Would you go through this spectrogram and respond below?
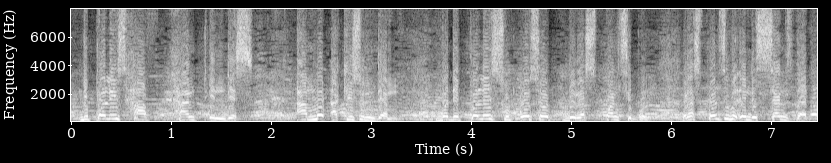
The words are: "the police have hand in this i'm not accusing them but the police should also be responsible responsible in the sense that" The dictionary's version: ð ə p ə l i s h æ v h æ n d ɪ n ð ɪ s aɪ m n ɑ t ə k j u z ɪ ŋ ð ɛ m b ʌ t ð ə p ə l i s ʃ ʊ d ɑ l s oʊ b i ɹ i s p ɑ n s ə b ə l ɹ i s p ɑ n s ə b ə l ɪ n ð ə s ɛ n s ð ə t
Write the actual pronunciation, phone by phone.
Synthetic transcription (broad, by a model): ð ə p ə l i s h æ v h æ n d ɪ n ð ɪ s aɪ m n ɑ t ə k j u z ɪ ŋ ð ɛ m b ʌ t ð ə p ə l i s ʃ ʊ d ɑ l s oʊ b i ɹ i s p ɑ n s ə b ə l ɹ i s p ɑ n s ə b ə l ɪ n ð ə s ɛ n s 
